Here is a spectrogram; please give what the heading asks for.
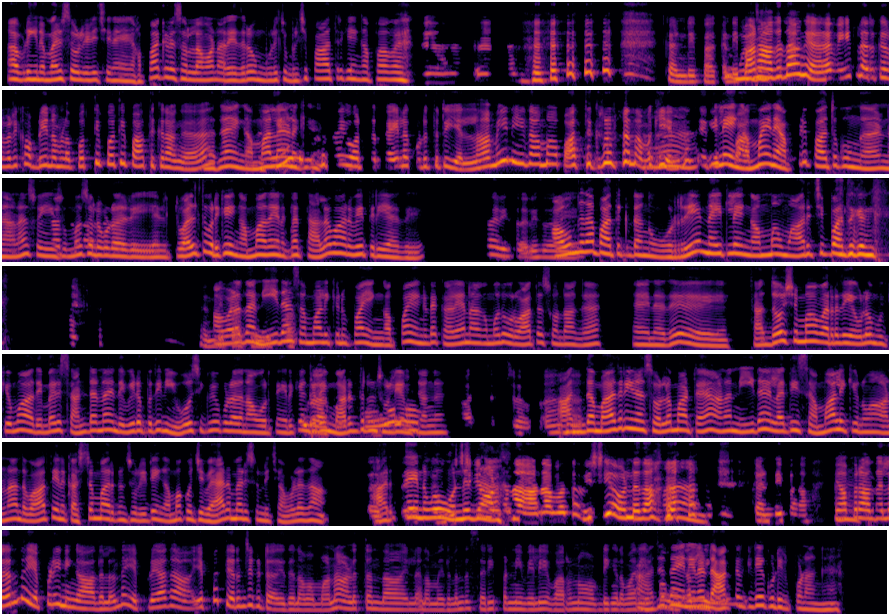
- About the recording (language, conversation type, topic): Tamil, podcast, தியானம் மன அழுத்தத்தைக் குறைக்க உதவுமா?
- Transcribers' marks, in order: mechanical hum; distorted speech; laugh; other background noise; other noise; laughing while speaking: "பார்த்துக்கணும்னா, நமக்கு என்ன தெரியும்? பார்த்துக்க"; unintelligible speech; in English: "ட்வெல்த்"; in English: "நைட்ல"; laughing while speaking: "மாருச்சு பார்த்துக்கங்க"; laugh; static; drawn out: "ஓ"; laugh; tapping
